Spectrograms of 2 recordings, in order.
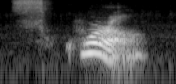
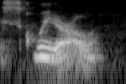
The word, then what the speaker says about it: squirrel: And I think part of it that I hear pronounced is like squirrel. There is no we, it's wuh. It's a much deeper sound in the mouth.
